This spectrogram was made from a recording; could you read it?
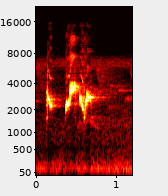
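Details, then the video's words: Red-whiskered bulbul in Burmese-style song, for training young birds. A brief clear whistle, then a quick warbled phrase of two or three slurred notes, with faint background hum. "นกกรงหัวจุกเพลงถิ่นพม่า 3-4-5-6 เปิดสอนลูกนก"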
